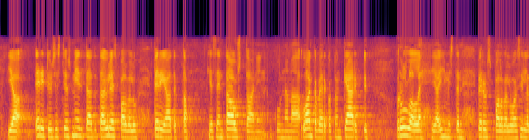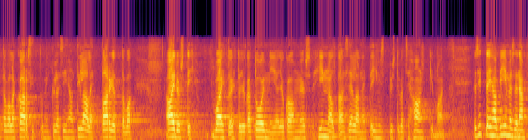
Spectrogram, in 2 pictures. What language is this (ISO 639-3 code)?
fin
